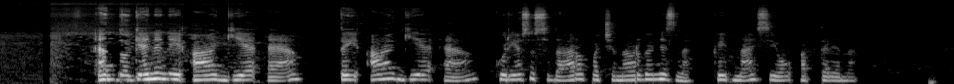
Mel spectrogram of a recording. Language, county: Lithuanian, Alytus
